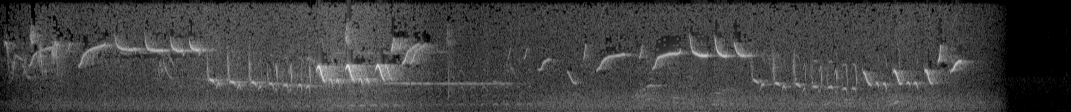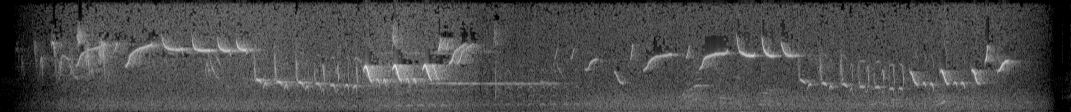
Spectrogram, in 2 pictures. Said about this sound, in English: We're going to listen to the ruby-crowned kinglet. Okay. Let me get it going here.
